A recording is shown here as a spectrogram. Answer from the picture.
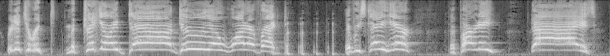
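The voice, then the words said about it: Imitates another person's voice. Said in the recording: “Is that a good impression? ... it's what you sound like to everybody else ... Yeah, very similar ... It's pretty seriously similar.”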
